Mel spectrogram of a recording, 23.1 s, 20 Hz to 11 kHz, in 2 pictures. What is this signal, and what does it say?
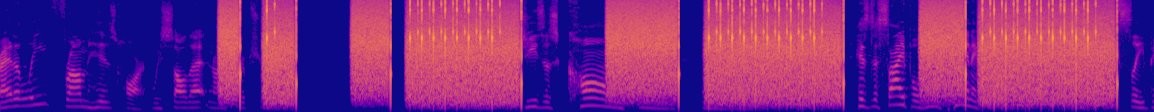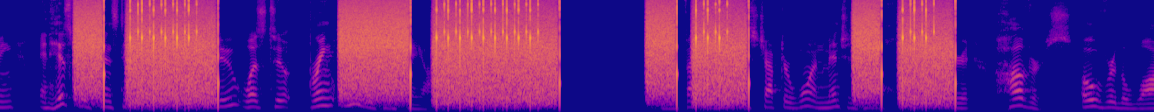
Pulse dialling, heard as a rotary dial, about 8 pulses a second, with speech in English. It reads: 1 8 0 0 6 9 3 3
